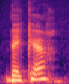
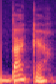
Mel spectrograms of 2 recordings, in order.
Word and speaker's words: Baker: C'est pour ça qu'elle n'a pas voulu qu'on l'appelle Baker, mais Baker. Elle a dit, moi, je suis française et je veux qu'on prononce à la française.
